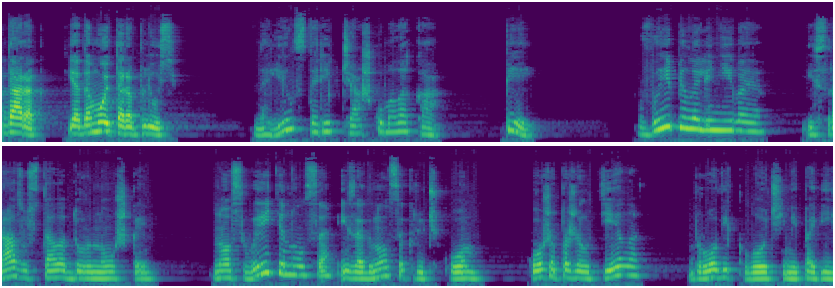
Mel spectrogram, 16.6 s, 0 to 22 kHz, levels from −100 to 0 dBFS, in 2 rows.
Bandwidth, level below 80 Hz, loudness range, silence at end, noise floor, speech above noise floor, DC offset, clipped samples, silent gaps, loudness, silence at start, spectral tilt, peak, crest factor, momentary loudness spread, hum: 15 kHz; -64 dBFS; 8 LU; 0 s; -81 dBFS; 58 dB; under 0.1%; under 0.1%; 6.09-6.30 s; -25 LUFS; 0 s; -5.5 dB/octave; -2 dBFS; 22 dB; 15 LU; none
